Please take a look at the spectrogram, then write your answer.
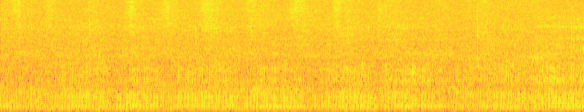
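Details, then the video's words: Domestic cat purring up close, a soft, deep vibrating rumble rising and falling with slow regular breaths, with no other sounds. "Cat's purring / scratching / kinda ASMR"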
